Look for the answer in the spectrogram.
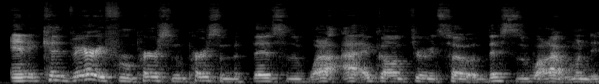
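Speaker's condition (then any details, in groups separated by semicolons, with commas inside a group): Brain injury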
